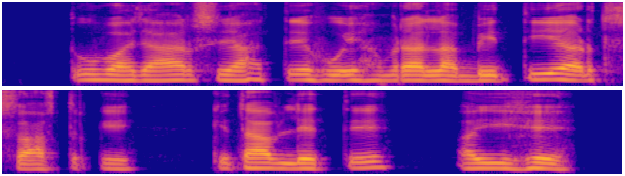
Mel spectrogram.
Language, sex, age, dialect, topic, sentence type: Magahi, male, 31-35, Central/Standard, agriculture, statement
